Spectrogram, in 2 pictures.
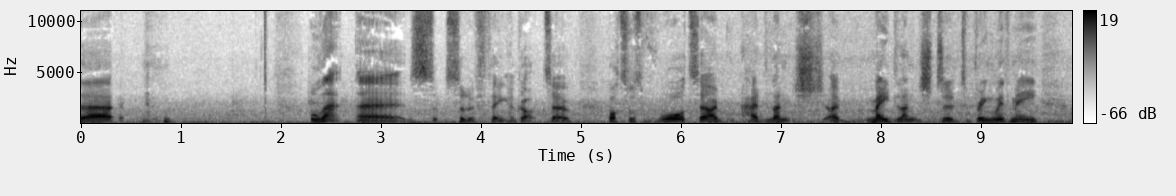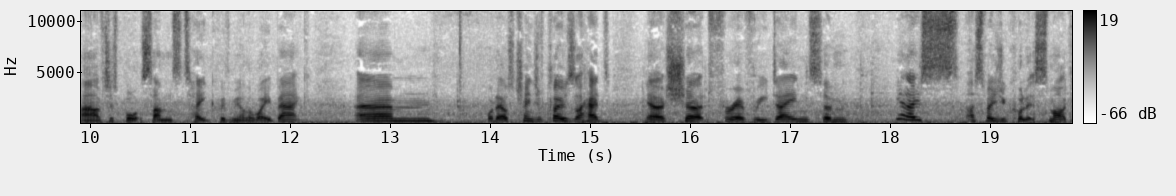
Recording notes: I’m on location, in my hammock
